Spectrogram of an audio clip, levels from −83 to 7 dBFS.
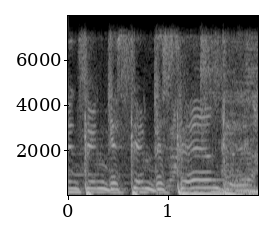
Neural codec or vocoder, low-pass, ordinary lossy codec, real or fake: none; 7.2 kHz; Opus, 64 kbps; real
